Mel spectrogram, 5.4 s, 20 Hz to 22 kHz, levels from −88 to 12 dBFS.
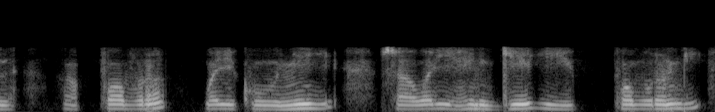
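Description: A speech recording passed through the GSM full-rate codec, with a buzzy, gravelly roughness and nothing above 4 kHz, unlike plain band-limiting, which stays smooth; this fits 13 kbps GSM. Lost GSM frames at 1.12 s and 3.58 s, each about 20 ms, hold the sound as a brief metallic ring rather than dropping to silence the way a plain dropout would.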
